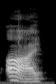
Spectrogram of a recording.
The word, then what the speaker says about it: Ai: Not going to anger me, but it is pronounced Ai.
